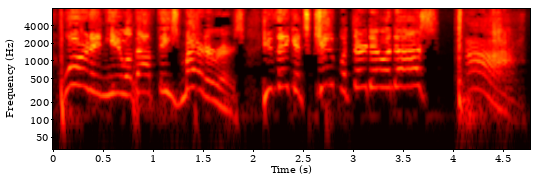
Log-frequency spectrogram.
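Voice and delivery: high, indignant telling-off; angry retort. Retold or imitated. Host retelling how he told off the cop, high and indignant. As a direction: blast him like you're chasing off a pest. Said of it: "And I'm like".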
